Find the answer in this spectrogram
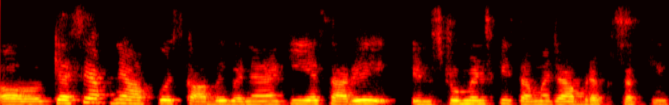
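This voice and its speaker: A woman's dark, mellow tone at a fairly high pitch. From South India. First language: not Hindi; mainly English speaker (speaking Hindi). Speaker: interviewer, channel host. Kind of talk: interview. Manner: polite, formal.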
